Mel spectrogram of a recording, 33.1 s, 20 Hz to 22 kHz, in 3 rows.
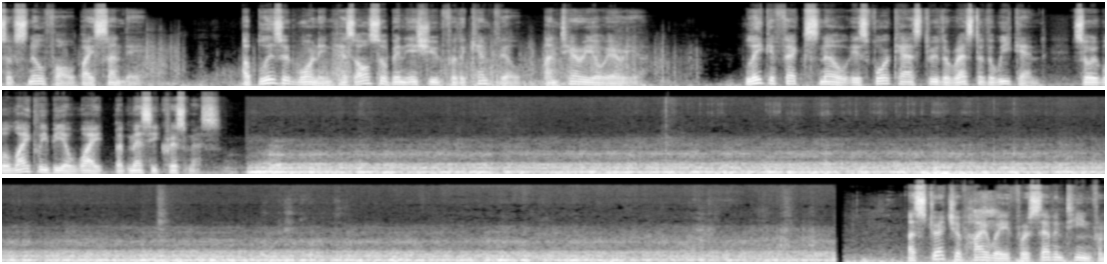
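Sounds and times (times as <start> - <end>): vehicle engine rumble: 13.5 - 31.1.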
